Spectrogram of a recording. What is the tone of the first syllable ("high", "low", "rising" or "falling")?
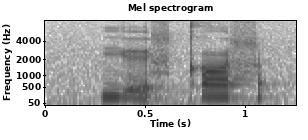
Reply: high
